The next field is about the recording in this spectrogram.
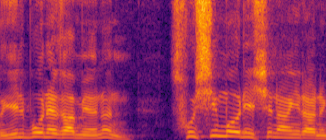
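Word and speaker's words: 牛頭: 이런 신앙도 있고 그 일본에 가면은 소시머리 신앙이라는 게 있대요. 소시머리라고 읽는데 한자로 우두라고 읽는데 그 발음은 소시머리라고 하는데 이게 무슨 뜻인가를 일본 사람들 보는데 소위머리인데 소시머리라고 이렇게 읽더라는 거 우두라고 써놓고 이게 한국에서 건너간 거겠지 당연히.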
